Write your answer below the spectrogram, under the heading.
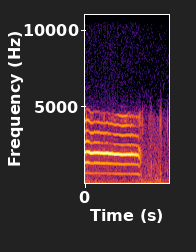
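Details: Domestic cat, one of several filmed in 2012, giving a single steady, level meow of almost one second with a clear harmonic tone that cuts off sharply, followed by faint soft background noises.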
